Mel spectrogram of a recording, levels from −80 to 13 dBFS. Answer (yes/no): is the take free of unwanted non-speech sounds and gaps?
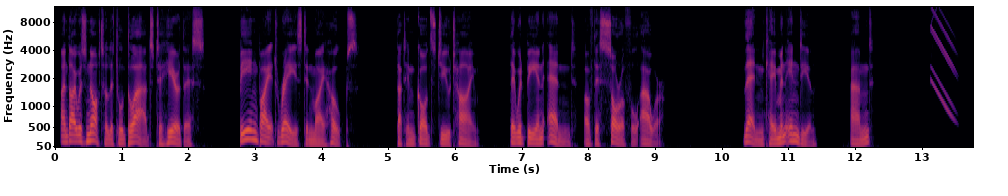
no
